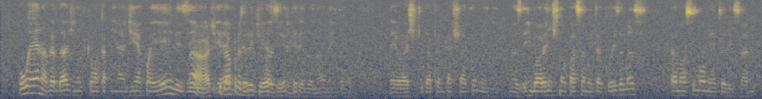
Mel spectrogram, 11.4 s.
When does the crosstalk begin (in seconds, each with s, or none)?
2.8 s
